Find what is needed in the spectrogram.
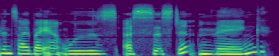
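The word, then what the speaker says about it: Meng: by Aunt Woo's assistant mang who is very excited that her name rhymes with Ang as she should be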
